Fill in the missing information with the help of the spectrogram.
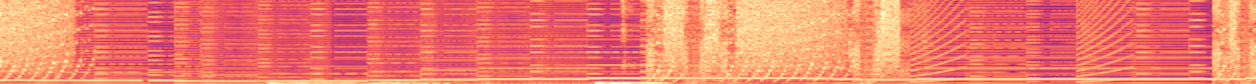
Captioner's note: humming along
